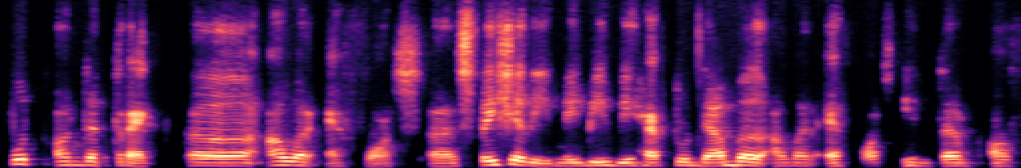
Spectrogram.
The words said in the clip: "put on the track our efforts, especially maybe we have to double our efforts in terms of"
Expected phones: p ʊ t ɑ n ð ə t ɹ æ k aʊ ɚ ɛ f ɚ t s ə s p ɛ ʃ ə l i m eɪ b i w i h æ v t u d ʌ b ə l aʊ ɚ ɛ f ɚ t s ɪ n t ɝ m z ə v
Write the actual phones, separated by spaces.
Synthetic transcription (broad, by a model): p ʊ t ɑ n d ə t ɹ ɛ k aʊ ɚ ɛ f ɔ t s ə s p ɛ ʃ ə l i m eɪ b i w i h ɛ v t u d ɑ b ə l aʊ ɚ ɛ f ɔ t s ɪ n t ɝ m ə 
